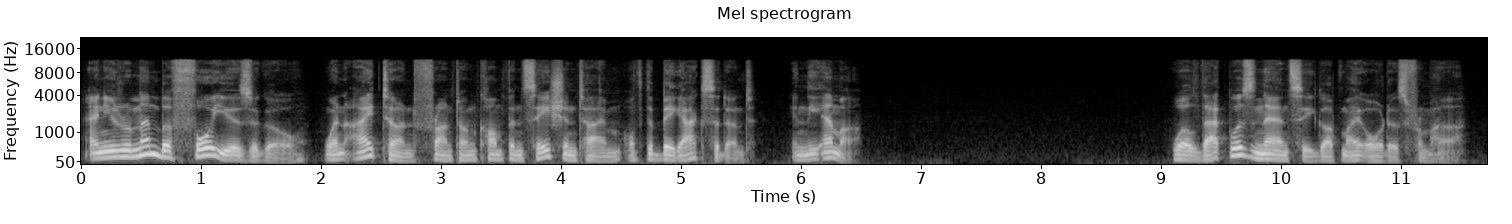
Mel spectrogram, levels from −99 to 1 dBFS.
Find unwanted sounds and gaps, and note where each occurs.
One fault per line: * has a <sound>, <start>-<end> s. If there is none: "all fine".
all fine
